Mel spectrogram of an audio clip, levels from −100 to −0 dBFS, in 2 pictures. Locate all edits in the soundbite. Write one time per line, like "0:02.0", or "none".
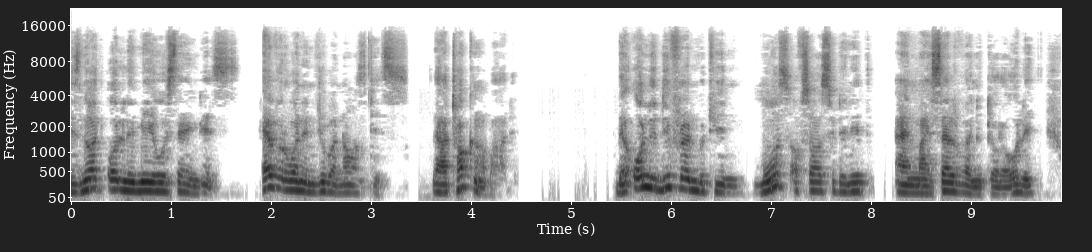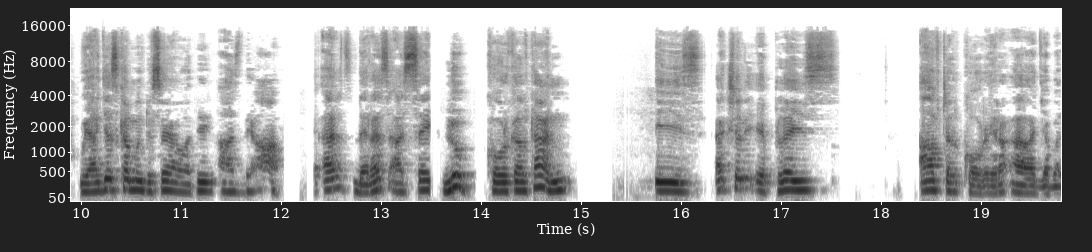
0:13.5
